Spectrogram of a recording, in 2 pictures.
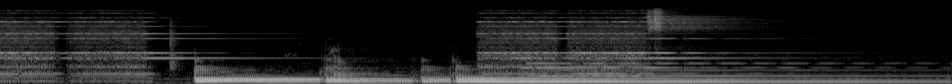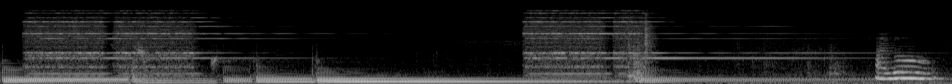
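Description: A telephone rings in three separate bursts, each one a loud electronic trill layered over a steady musical background, with short gaps between the rings.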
